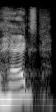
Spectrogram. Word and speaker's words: Heggs: H-E-G-G-S. – Yeah, Luther Heggs. And Heggs rhymes with segs.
